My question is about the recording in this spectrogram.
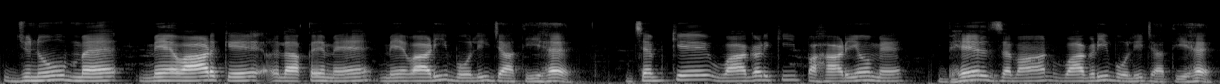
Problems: none marked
